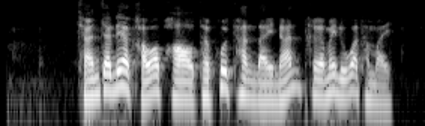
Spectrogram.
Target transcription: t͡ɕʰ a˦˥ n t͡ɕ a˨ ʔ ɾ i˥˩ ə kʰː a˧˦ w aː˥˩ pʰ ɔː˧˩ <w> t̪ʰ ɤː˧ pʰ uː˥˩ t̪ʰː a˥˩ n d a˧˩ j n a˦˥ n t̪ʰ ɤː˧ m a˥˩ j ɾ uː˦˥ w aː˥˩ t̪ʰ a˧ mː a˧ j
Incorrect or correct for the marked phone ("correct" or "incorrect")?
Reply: correct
